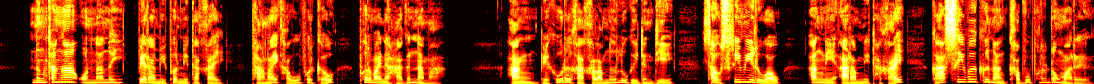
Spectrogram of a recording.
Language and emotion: Bodo, fearful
